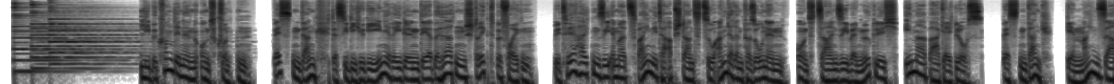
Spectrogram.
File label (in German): Ansage Corona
